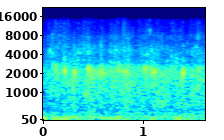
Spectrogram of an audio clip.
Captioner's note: applause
